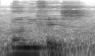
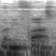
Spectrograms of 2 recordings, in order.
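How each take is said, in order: First: The name is said the Nigerian way. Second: The name is said the French way. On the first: "in Nigeria here they pronounce it Boniface" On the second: "is a French name, it's pronounced Boniface"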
